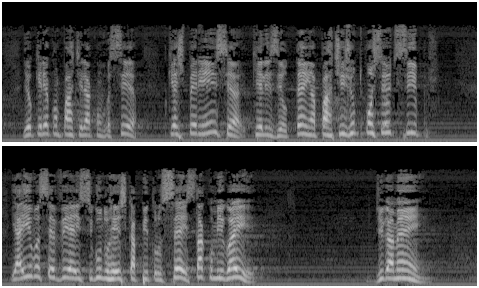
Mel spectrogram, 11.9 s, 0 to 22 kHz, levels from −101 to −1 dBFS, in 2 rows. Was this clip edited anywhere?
no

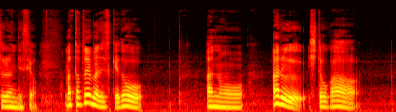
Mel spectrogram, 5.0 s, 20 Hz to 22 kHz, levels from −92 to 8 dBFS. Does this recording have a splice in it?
no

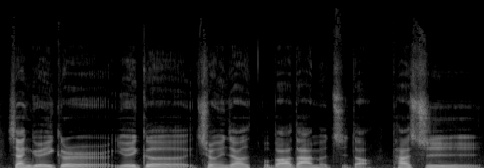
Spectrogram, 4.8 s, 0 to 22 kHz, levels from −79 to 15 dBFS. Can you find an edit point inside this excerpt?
yes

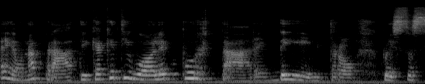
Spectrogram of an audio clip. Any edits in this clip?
yes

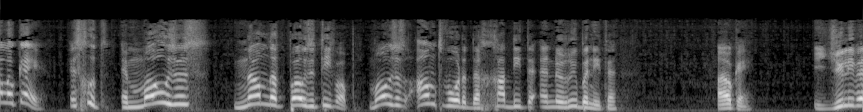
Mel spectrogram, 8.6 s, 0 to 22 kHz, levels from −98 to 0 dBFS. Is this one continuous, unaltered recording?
no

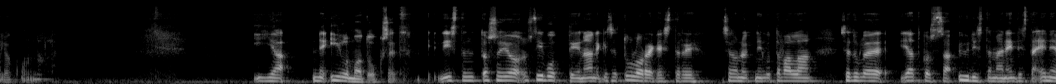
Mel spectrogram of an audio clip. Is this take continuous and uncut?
yes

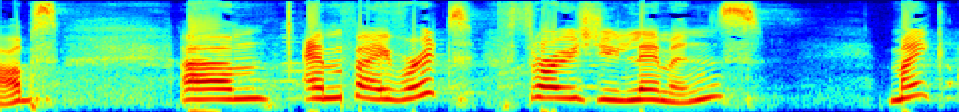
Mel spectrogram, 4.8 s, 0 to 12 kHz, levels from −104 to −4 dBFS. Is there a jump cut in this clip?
yes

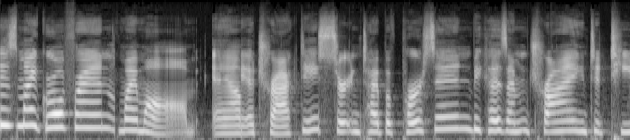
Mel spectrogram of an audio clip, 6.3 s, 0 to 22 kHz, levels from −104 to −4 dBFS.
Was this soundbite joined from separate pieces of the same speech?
yes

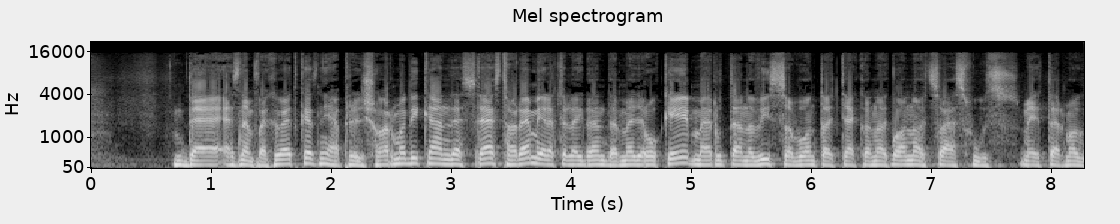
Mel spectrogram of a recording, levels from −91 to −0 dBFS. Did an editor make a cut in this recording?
yes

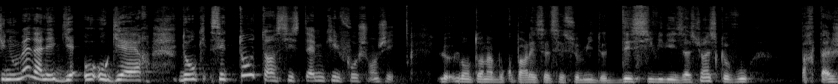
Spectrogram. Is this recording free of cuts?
no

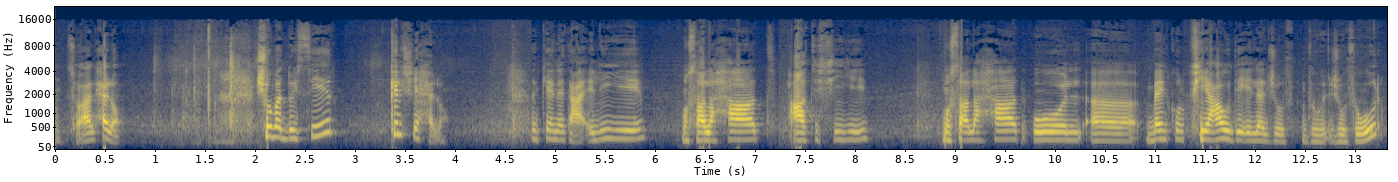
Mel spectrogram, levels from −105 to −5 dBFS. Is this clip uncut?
no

